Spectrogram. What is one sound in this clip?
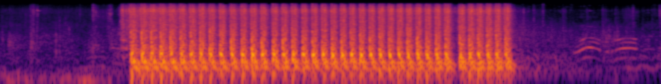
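A heavy machine gun fires a long, rapid burst close by.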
